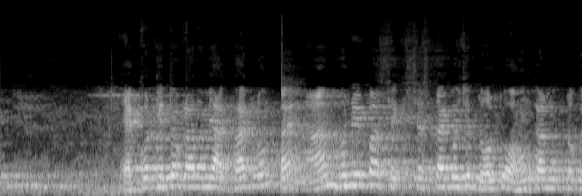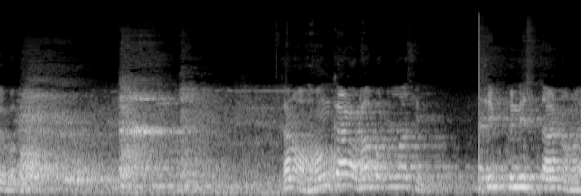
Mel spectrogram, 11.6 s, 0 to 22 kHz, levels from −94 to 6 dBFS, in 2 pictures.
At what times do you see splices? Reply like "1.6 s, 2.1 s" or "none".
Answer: 2.8 s, 10.6 s

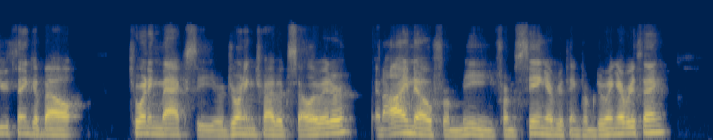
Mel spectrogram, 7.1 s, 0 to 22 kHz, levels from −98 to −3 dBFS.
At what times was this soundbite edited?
3.7 s

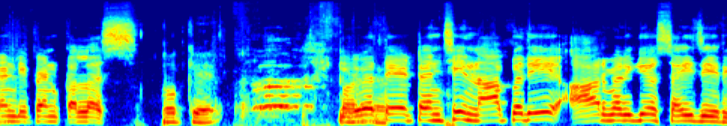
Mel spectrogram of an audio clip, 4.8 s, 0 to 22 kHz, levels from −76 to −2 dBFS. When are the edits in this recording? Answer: none

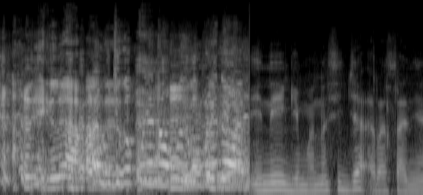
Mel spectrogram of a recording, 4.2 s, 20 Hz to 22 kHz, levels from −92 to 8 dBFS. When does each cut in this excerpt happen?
2.5 s

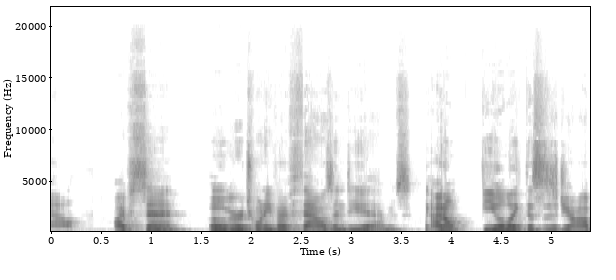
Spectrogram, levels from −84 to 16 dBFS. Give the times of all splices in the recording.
3.8 s

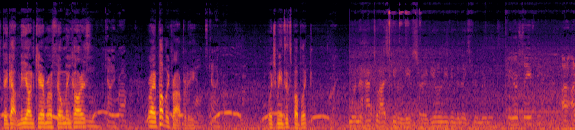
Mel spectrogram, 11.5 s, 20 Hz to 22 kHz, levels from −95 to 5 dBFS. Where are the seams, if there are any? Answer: 6.9 s, 10.1 s

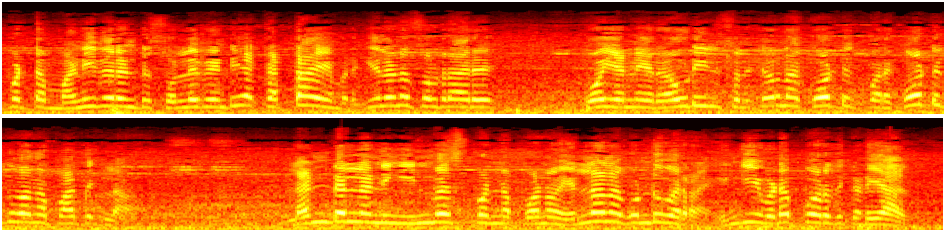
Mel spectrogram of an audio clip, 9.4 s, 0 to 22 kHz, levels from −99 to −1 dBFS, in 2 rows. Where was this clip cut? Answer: none

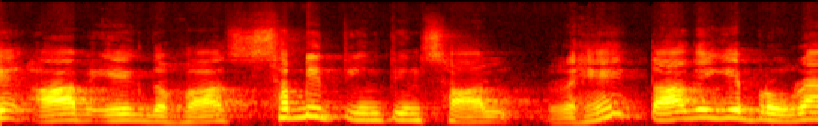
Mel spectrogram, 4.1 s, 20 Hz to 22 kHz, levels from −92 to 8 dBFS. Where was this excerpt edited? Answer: 3.2 s

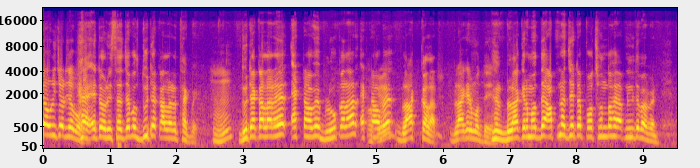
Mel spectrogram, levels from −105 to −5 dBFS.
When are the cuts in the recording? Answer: none

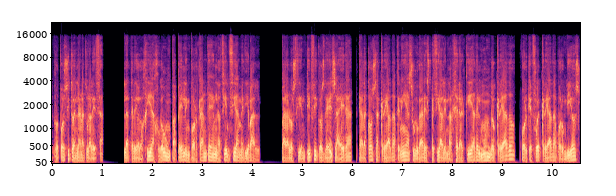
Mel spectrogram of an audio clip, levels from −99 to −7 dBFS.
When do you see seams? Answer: 1.2 s

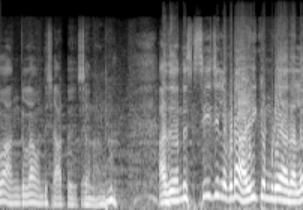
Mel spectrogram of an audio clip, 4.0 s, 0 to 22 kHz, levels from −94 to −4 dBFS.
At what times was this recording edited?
2.6 s

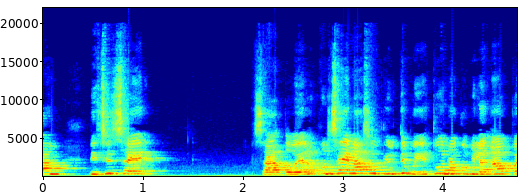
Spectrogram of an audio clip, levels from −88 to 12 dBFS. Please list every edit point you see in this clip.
none

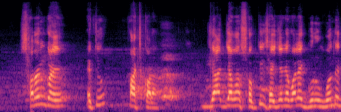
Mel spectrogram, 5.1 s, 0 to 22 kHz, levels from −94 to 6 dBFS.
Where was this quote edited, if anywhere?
none

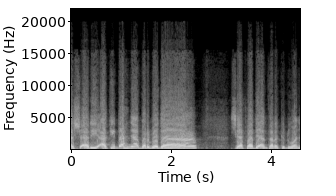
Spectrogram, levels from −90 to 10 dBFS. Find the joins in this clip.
none

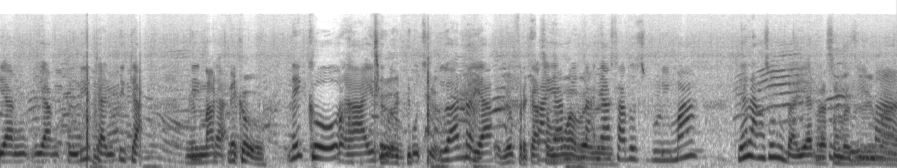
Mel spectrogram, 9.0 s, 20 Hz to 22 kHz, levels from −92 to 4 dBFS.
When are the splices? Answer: none

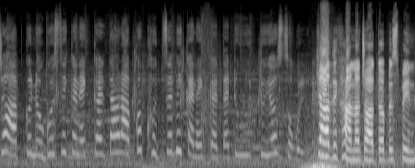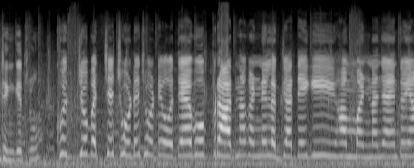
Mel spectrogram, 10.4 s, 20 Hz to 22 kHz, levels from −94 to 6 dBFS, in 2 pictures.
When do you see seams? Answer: 3.8 s, 5.9 s

